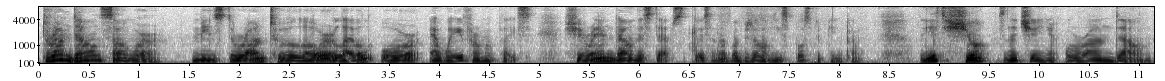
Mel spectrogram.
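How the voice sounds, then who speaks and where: Gravelly low-voiced man teaching a lesson. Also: very animated, moderate pace, darkish tone. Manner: reads English examples then translates them into Russian. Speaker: English teacher. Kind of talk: language lesson narration.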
